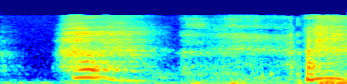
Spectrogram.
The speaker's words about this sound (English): This mic picks up your breath really badly, so I wanted to breathe out of it.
